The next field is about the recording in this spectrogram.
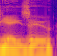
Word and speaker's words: Jesu: So if you've never heard Yaesu before, like I say, J-E-S-U, it is pronounced Yaesu.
